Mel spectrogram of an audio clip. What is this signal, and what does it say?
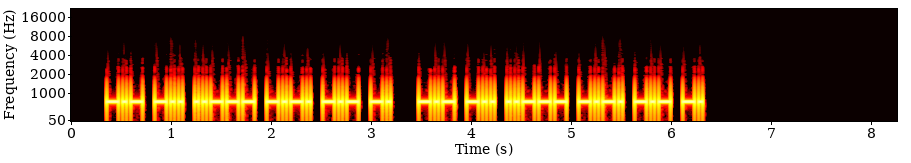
Morse code, heard as a keyed tone, about 28 wpm, 700 Hz. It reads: KD2CKN KD2CKN
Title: USA Call Signs Repeated 2x 30wpm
